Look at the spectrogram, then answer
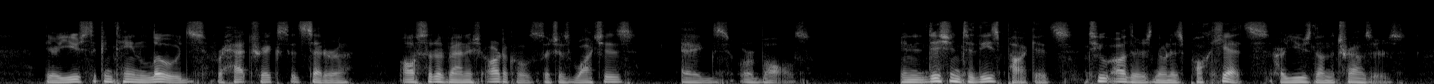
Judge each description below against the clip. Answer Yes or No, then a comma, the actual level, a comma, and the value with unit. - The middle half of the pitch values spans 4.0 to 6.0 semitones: No, average, 3.3 semitones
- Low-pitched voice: Yes, low, 100 Hz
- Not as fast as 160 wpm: Yes, average, 145 wpm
